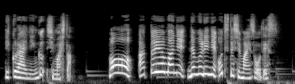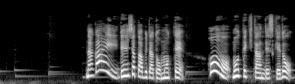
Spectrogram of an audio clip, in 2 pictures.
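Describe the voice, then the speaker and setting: A woman's voice: high voice, no room sound. A middle-aged woman narrating her train trip in a cheerful, chatty storytelling manner. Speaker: travel vlogger. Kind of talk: scripted travel narration.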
